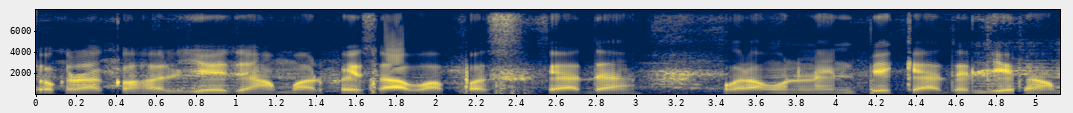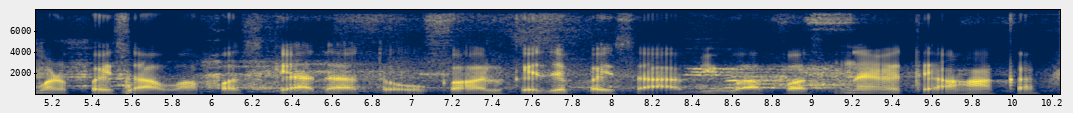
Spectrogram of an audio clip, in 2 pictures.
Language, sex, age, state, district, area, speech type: Maithili, male, 18-30, Bihar, Supaul, rural, spontaneous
